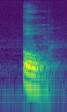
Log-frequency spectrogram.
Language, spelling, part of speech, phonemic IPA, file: Dutch, ohm, noun, /om/, Nl-ohm.ogg
- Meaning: ohm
